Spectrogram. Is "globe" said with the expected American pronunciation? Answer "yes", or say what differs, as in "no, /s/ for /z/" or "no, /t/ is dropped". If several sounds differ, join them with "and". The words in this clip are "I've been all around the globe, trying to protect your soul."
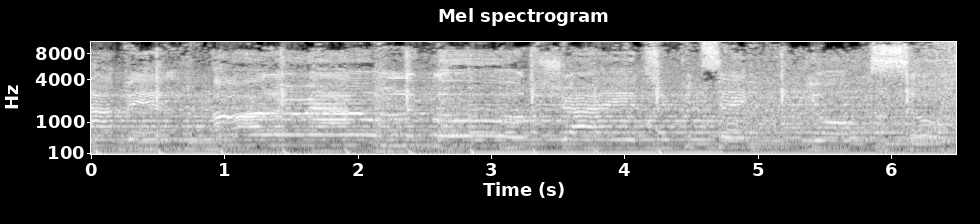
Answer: no, /l/ is dropped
